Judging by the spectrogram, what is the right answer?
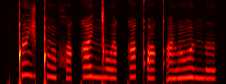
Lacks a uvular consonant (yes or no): no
